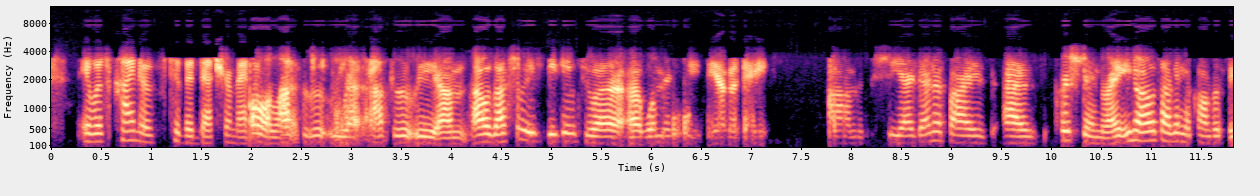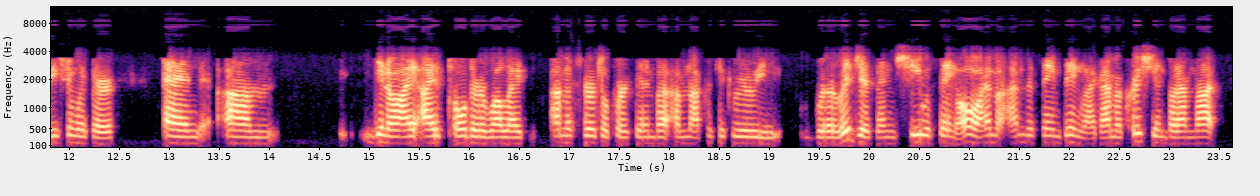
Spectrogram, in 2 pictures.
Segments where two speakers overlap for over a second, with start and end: 2.0-3.4

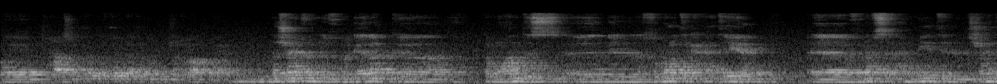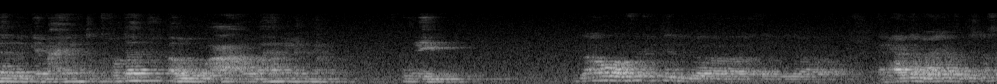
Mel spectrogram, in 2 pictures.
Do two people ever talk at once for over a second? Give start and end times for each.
none

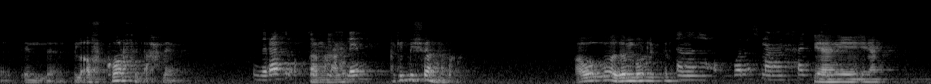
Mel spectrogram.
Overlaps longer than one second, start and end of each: none

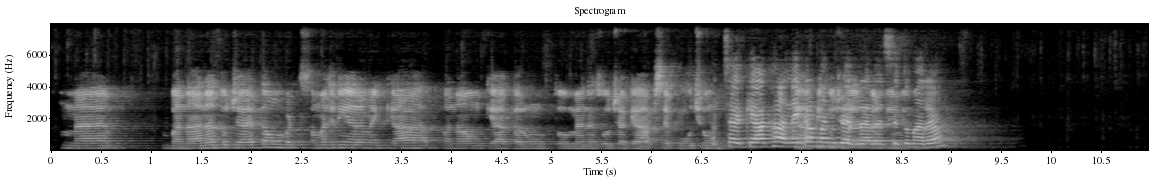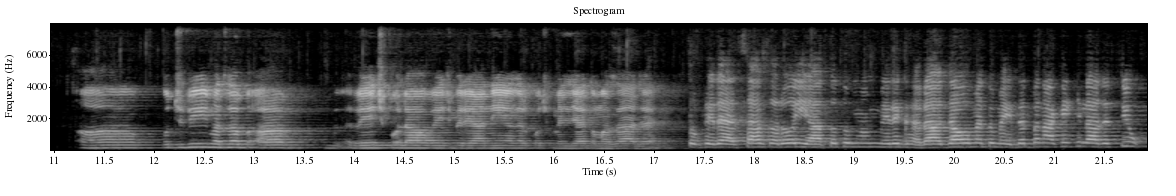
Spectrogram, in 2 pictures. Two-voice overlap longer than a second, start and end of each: 7.4-8.7

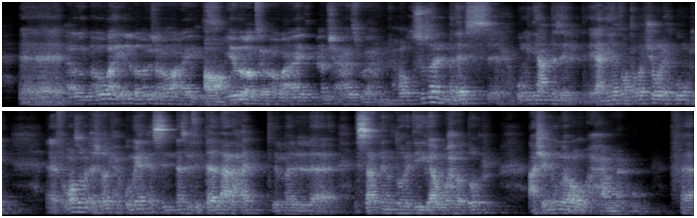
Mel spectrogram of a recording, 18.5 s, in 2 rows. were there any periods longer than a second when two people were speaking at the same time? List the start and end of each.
none

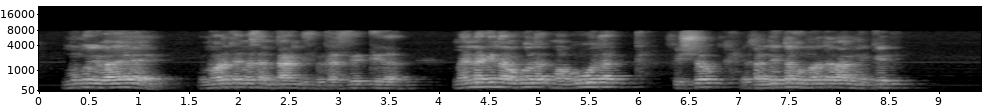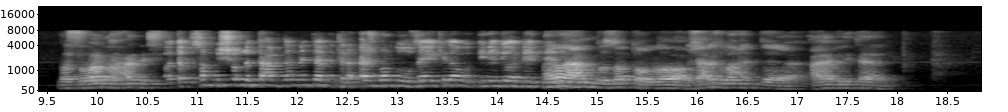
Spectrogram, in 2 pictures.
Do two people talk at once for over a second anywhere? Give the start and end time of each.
none

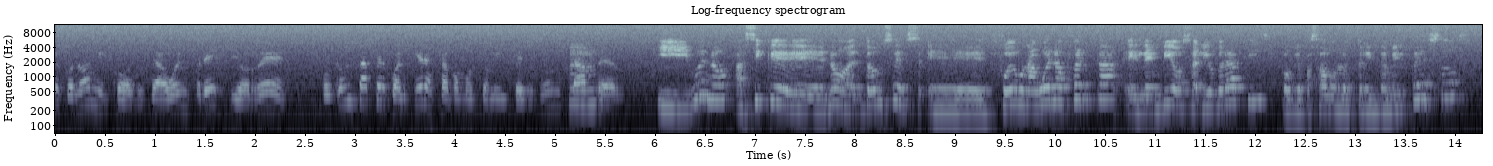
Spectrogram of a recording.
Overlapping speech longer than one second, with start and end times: none

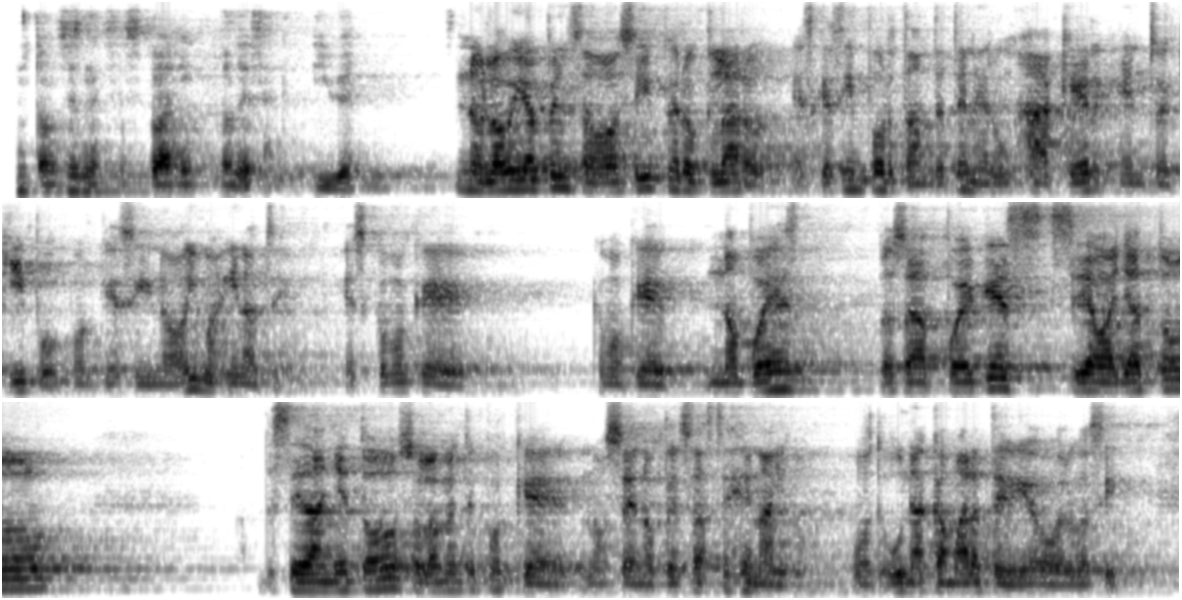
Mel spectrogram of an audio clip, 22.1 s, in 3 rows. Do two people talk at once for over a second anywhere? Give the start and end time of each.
none

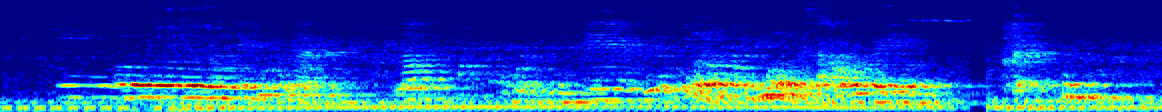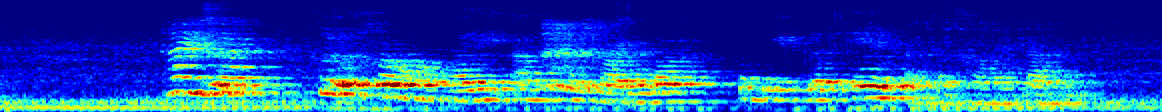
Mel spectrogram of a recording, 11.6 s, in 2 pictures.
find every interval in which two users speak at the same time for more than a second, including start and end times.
3.2-4.4

